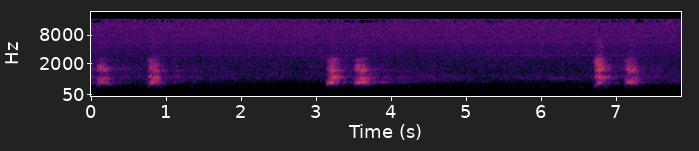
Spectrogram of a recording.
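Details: Night barking by Rex, a dog running around, recorded 21 September 2018; barks come in doubled pairs, three pairs spread across several seconds, with faint background hum between.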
